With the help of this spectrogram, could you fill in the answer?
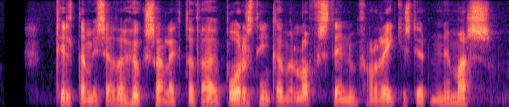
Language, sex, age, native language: Icelandic, male, 40-49, Icelandic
